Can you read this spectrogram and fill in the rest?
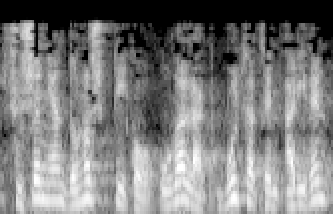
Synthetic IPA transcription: suse̞ne̞and̪o̞no̞st̪iko̞uðalak̚bult͡sat͡se̞naɾiðe̞n

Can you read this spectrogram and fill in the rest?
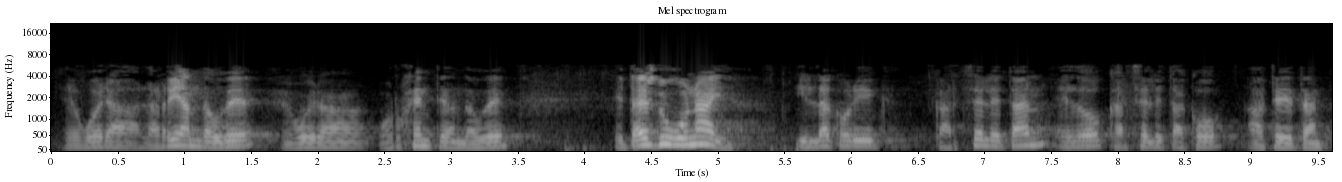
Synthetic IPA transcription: e̞ɣ̞o̞e̞ɾalariand̪awð̞e̞eɣ̞o̞e̞ɾaoɾʝe̞nt̪e̞and̪awð̞e̞ | et̪ae̞zd̪uɣ̞unajild̪ako̞ɾikː | aɾt͡se̞le̞t̪ane̞ð̞o̞kaɾt͡se̞le̞t̪ako̞at̪e̞ːt̪an

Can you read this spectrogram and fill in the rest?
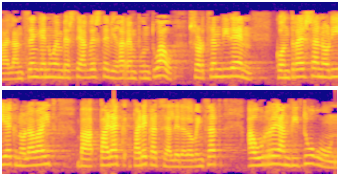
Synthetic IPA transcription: lant͡se̞ŋɡe̞nue̞mbe̞st̪e̞ak̚be̞st̪e̞βiɣ̞are̞mpunt̪uaw | so̞ɾt͡se̞nd̪iɾe̞ŋ | ko̞nt̪ɾae̞sano̞ɾie̞kno̞laβ̞ajt̪ | bappaɾe̞kat͡se̞ald̪e̞ɾaeðo̞βe̞jnt͡sat̪ | awre̞and̪it̪uɣu

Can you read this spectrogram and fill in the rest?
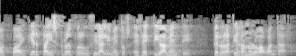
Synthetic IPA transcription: kwalkje̞ɾpaispɾoðpɾoðuθiɾaliment̪o̞sefe̞k̚t̪iβ̞amẽ̞nt̪e̞ | pe̞ɾo̞lat̪jerano̞lo̞βaːɣwant̪aɾ

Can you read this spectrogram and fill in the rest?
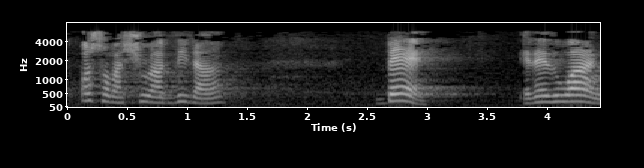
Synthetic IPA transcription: o̞so̞βaʃuakd̪iɾa | be̞ | eɾe̞ð̞uan

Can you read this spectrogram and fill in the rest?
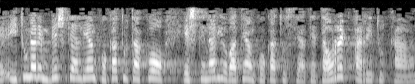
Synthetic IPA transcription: it̪unaɾe̞mbe̞st̪e̞ald̪e̞aŋko̞kat̪ut̪ako̞e̞st̪e̞naɾio̞β̞at̪e̞aŋko̞kat̪useat̪e̞t̪ao̞re̞karit̪ut̪a

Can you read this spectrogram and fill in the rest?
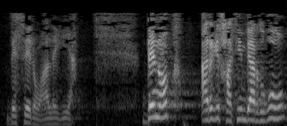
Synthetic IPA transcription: be̞se̞ɾo̞̰a̰le̞ɣ̞ia̰ | d̪e̞nokaɾɣiʝakimbe̞aɾðuɣ̞u

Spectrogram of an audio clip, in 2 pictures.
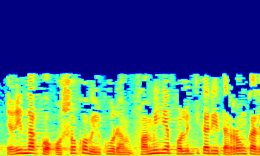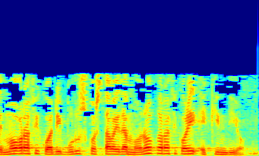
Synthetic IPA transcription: e̞ɣ̞ind̪ako̞ʔoso̞ko̞βilkuɾaɱfamiliapo̞lit̪ikaɾie̞t̪aeroŋkað̞e̞mo̞ɣ̞ɾafikoaɾiβuɾusko̞e̞st̪aβajðamo̞no̞ɣɾafiko̞ɾiʔe̞kind̪io̞̰

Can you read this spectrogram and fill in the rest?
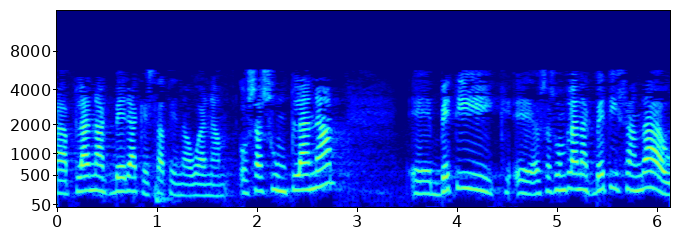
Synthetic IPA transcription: planak̚be̞ɾake̞sat̪e̞nd̪awɣanao̞sasumplana | bet̪io̞sasumplanak̚be̞t̪iːsand̪a

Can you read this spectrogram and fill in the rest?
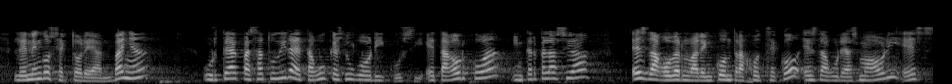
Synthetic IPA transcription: le̞ːne̞ŋɡo̞se̞k̚t̪o̞ɾe̞ambajɲa | uɾt̪e̞ak̚pasat̪uð̞iɾae̞t̪aɣ̞uke̞zd̪uɣ̞uo̞ɾiːkusiʔe̞t̪aɣ̞awɾko̞aint̪e̞ɾpe̞lasio̞a | e̞zd̪aɣ̞o̞β̞e̞ɾnuaɾe̞ŋko̞nt̪ɾaxo̞t͡se̞ko̞ʔe̞zd̪aɣ̞uɾe̞azmoao̞ɾiʔe̞s

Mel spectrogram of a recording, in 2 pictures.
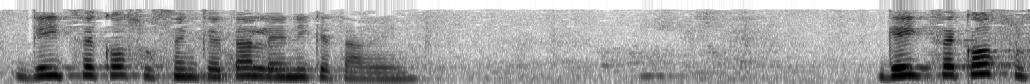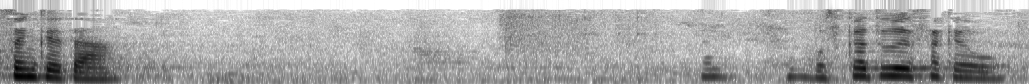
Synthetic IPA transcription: ɡe̞jt͡se̞ko̞suse̞ŋke̞t̪ale̞ːnike̞t̪aβejn | ɡe̞jt͡se̞ko̞suse̞ŋke̞t̪a | bo̞skat̪uðe̞sake̞ɣu

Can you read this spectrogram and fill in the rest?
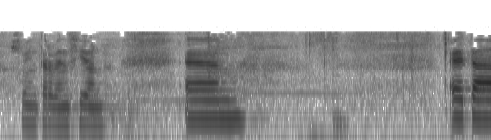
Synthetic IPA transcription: suint̪eɾβe̞nt͡sion | et̪a

